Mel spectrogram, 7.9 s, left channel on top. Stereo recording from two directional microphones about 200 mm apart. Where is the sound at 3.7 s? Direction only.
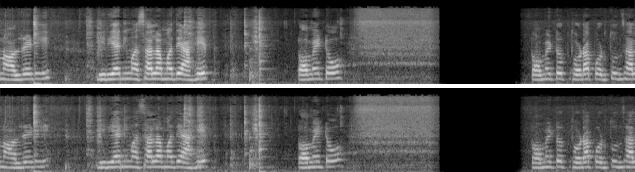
30° left (ahead or behind).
